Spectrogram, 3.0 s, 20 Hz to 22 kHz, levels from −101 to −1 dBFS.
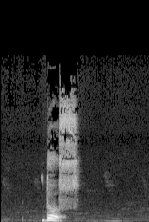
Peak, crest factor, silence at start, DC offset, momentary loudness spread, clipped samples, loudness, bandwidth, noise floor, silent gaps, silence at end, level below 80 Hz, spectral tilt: -2 dBFS; 18 dB; 0.85 s; under 0.1%; 17 LU; under 0.1%; -14 LUFS; 15 kHz; -59 dBFS; none; 1.45 s; -62 dBFS; -2.5 dB/octave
